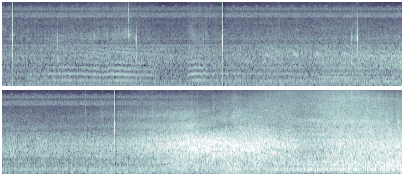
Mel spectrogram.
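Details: Honey bees and bumble bees foraging on anise hyssop (Agastache foeniculum) flowers; low droning buzz with wavering tones, a few sharp clicks, then a broad rushing noise swelling over the last third.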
